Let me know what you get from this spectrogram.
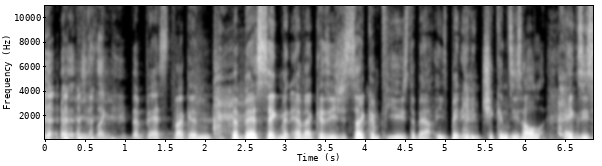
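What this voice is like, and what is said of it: Usual voice. Nothing is said of it.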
